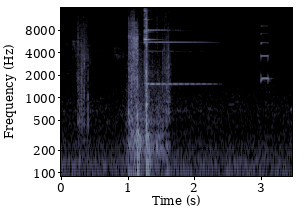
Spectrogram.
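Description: A cash register drawer slides shut with a clunk.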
